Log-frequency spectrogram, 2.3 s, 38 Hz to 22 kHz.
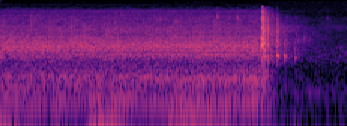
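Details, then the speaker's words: New one-third horsepower sump pump with quiet check valve, replacing a ~20-year-old pump with bad bearings: steady soft water rush with low hum, stopping with a brief clack at shutoff; normal quiet run. "i'll i'll now uh throw on some video of the pump running so you can see how quiet it is"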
